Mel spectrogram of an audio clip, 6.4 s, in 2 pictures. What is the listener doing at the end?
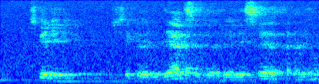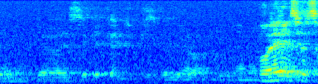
taking over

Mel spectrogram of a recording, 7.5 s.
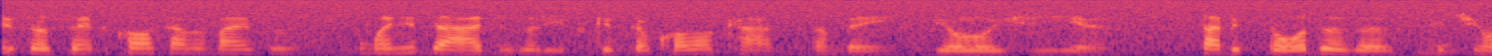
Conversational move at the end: listening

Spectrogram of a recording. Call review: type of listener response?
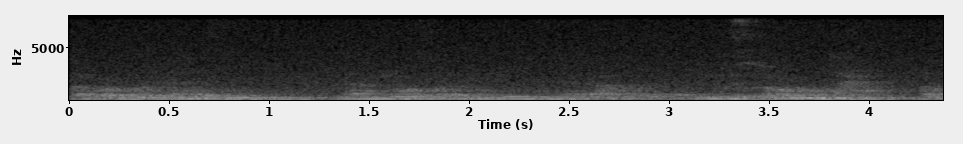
listening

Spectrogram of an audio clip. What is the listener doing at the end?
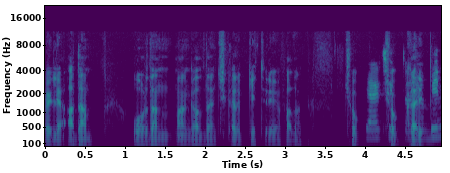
taking over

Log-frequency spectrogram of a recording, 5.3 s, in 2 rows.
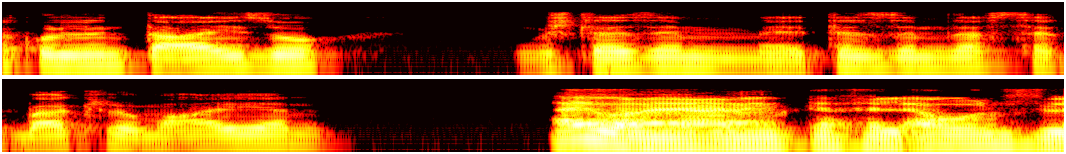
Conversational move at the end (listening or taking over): taking over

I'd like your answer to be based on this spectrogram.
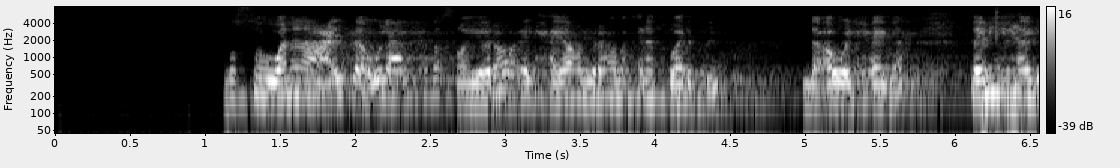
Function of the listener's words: listening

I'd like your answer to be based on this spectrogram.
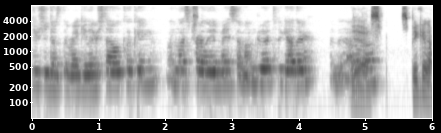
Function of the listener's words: taking over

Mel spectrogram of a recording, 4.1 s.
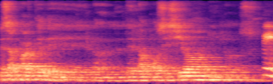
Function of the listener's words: taking over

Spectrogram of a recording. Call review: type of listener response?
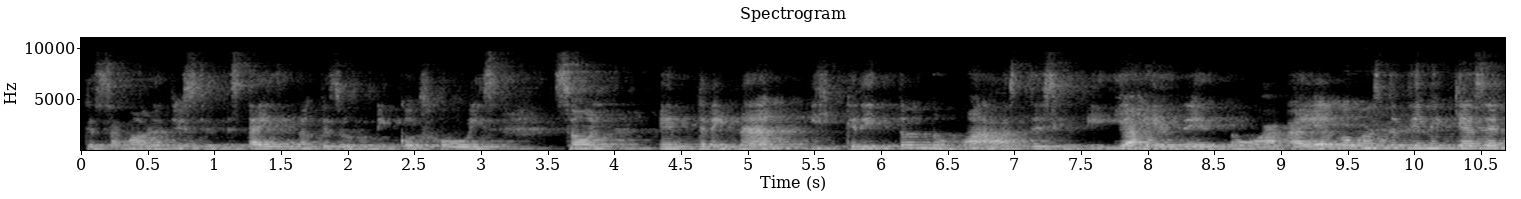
listening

